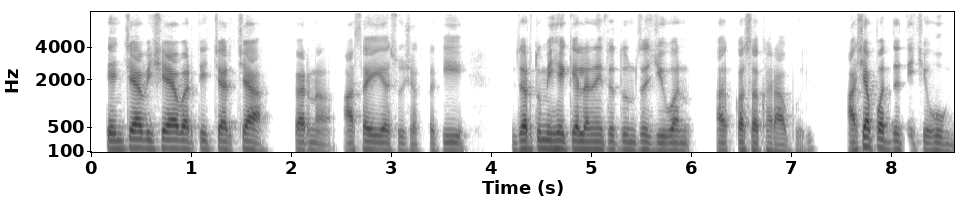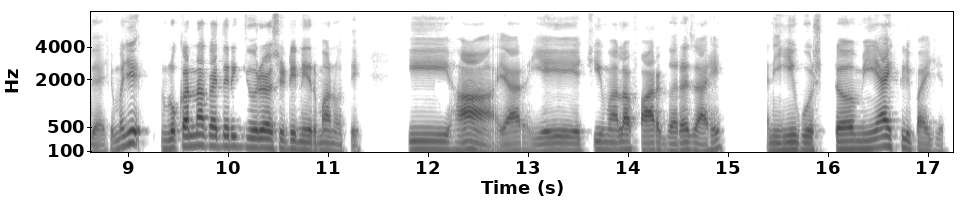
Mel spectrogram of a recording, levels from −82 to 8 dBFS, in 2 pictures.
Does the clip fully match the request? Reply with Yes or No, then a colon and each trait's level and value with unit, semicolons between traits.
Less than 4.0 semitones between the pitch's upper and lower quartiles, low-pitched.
Yes: average, 3.1 semitones; low, 115 Hz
